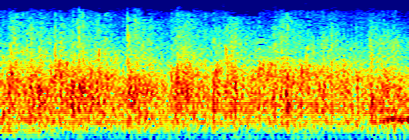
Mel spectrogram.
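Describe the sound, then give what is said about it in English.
An audience claps steadily to give praise to God, a dense wash of many hands with no gaps, loud and even throughout the few seconds, with no voices rising above it. “Give God praise.”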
